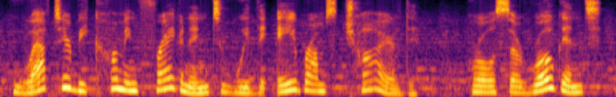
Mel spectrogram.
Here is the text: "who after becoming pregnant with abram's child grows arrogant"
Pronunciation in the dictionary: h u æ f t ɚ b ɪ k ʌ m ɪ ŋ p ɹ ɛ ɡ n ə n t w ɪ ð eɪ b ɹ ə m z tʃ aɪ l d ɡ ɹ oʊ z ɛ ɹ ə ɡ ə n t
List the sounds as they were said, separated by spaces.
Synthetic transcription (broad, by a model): h u æ f t ɚ b ɪ k ʌ m ɪ ŋ f ɹ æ ɡ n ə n t w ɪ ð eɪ b ɹ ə m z tʃ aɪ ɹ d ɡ ɹ oʊ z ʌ ɹ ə ɡ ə n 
